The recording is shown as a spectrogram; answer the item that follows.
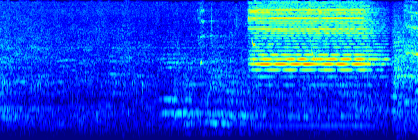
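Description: Basketball arena crowd noise, then about two and a half seconds in a buzzer horn sounds one steady buzz lasting about a second and a half.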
